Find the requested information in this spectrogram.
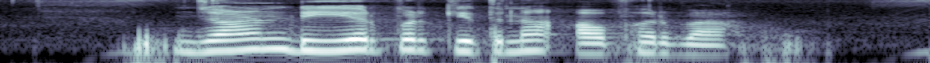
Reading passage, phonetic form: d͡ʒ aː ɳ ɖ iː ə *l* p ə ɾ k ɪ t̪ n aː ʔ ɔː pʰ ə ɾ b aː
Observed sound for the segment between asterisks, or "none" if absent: ɾ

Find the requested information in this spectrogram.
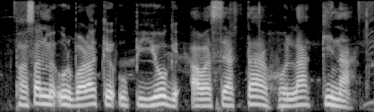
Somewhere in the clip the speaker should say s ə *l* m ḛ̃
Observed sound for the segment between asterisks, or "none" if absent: l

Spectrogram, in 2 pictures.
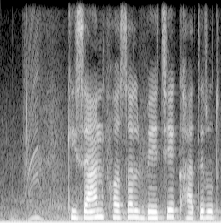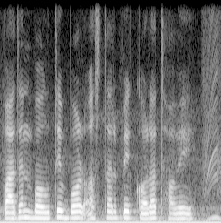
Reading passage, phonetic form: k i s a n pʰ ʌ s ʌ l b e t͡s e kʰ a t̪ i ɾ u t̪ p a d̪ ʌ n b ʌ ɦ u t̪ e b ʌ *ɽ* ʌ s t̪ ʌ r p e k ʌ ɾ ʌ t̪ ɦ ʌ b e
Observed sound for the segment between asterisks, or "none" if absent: ɽ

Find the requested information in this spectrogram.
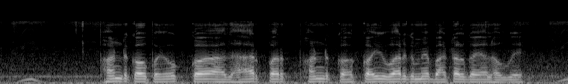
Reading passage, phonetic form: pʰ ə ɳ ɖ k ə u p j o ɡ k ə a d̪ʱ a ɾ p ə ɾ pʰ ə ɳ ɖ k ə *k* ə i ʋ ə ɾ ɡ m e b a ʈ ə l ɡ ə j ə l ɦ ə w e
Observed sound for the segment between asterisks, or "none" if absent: k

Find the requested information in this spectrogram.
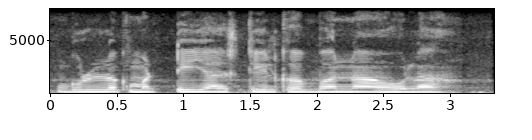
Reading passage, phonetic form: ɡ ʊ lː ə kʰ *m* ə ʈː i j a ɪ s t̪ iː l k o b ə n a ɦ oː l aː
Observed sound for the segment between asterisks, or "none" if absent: m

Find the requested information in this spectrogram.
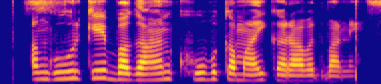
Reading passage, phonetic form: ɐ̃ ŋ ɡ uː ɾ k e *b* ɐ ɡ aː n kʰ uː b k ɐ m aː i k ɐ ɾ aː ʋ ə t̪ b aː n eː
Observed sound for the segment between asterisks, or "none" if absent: b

